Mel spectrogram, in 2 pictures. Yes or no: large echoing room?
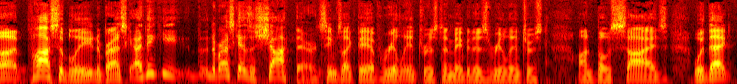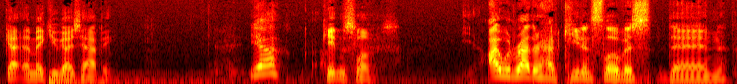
no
